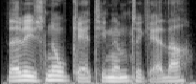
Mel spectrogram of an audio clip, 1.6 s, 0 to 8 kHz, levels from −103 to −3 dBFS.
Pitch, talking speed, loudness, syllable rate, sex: 130 Hz, 220 wpm, -18 LUFS, 6.8 syllables/s, male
